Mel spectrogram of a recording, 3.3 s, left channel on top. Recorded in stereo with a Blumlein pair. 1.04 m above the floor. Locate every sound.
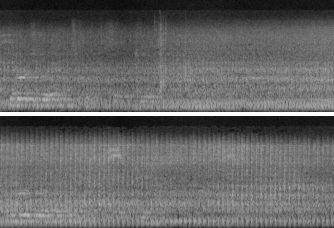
0.1 s a woman speaking: 15° left, 2.5 m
